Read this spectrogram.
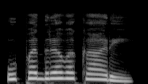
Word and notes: ಉಪದ್ರವಕಾರಿ: upadravakāri

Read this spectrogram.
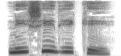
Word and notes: ನಿಸ್ತೂಕ: kannada

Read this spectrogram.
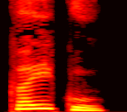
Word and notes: ಕಯಿಕು: kayiku

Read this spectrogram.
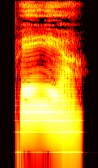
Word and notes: ಪೇಯ: pēya

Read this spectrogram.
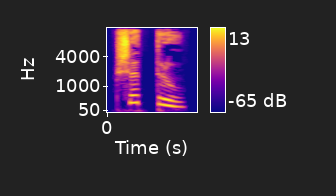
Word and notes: ಕುಶದ: kuśada

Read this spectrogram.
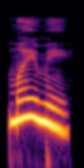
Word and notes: ಮುಯ್ಮೆ: muyme

